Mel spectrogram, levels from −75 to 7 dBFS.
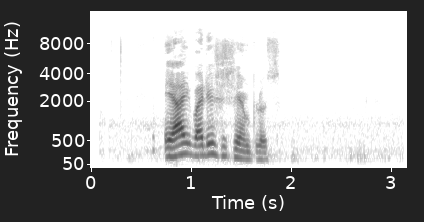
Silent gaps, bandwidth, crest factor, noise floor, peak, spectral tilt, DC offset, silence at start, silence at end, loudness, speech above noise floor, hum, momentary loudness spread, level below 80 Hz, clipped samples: none; 11.5 kHz; 22 dB; -62 dBFS; -6 dBFS; -5 dB/octave; under 0.1%; 0.75 s; 1.3 s; -25 LUFS; 38 dB; none; 16 LU; -80 dBFS; under 0.1%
